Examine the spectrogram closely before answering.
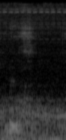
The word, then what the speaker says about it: Lukh: But it's pronounced like Luke.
